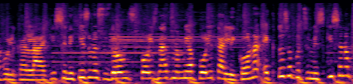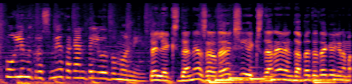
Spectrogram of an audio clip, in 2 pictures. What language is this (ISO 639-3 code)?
ell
